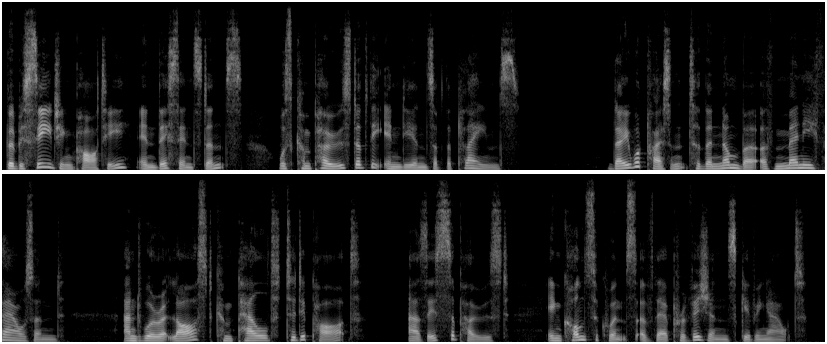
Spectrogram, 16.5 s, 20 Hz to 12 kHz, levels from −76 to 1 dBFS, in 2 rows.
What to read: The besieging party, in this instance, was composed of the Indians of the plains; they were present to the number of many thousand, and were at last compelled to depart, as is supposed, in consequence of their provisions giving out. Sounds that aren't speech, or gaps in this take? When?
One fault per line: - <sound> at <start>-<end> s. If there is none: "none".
none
